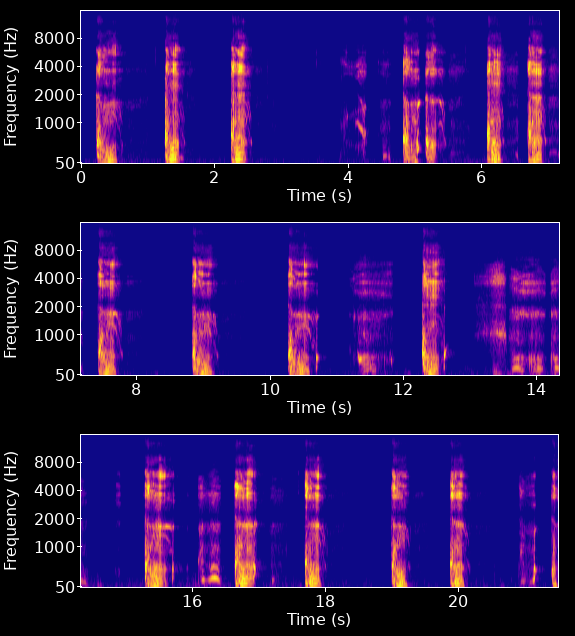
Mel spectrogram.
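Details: Adult short of breath with barking cough, coughing repeatedly in harsh, barking bursts, some followed by throat clearing.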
